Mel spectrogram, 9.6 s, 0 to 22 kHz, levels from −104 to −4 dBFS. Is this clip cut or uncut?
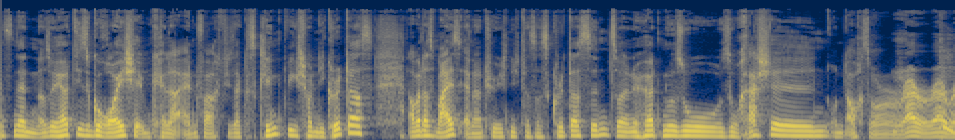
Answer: uncut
